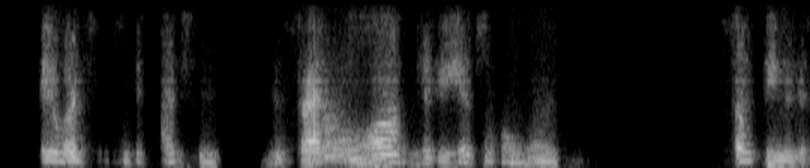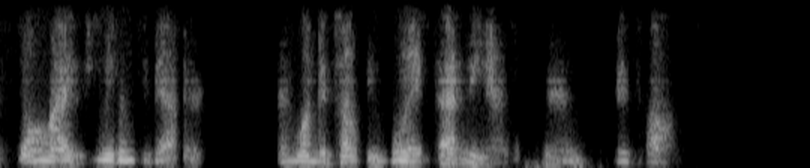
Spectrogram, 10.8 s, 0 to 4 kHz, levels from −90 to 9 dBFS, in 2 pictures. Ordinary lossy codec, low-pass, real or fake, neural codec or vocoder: Opus, 16 kbps; 3.6 kHz; fake; codec, 44.1 kHz, 0.9 kbps, DAC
